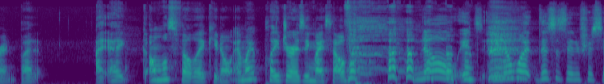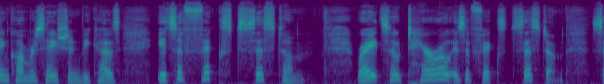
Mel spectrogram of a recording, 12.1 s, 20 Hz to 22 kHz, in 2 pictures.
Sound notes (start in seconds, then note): 3.5 laughing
